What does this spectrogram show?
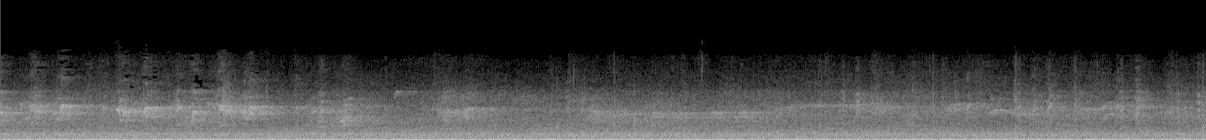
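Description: Small birds chirping on and off, most busily in the first two seconds, over a steady low rumble.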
